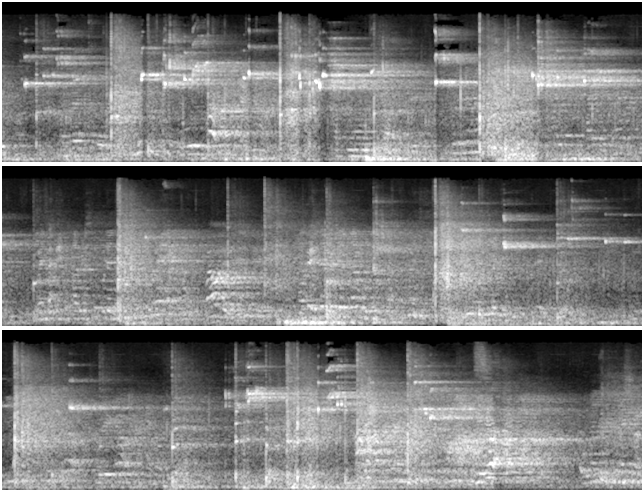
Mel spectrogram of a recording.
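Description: Badminton rallies in a large gym hall: repeated sharp racket hits on shuttlecocks at irregular intervals, echoing, with players' voices underneath.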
